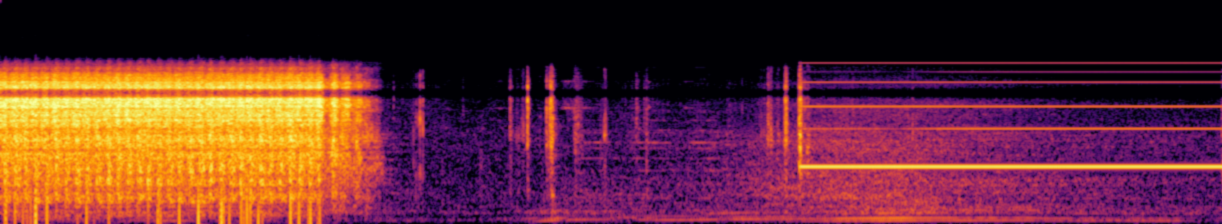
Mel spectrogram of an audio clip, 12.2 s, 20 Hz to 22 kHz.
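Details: 1994 Chevrolet Astro that intermittently dies and won't restart after a Seafoam treatment. Quick, even cranking clatter for about three seconds that never catches, then silence and a steady chime; crank-no-start.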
